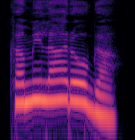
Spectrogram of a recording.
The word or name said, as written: ಕಮಿಲಾರೋಗ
